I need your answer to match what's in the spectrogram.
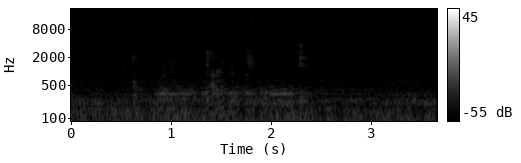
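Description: Someone takes a quiet sip of water, with a few soft wet clicks and gulps scattered over a low, steady background rumble.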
